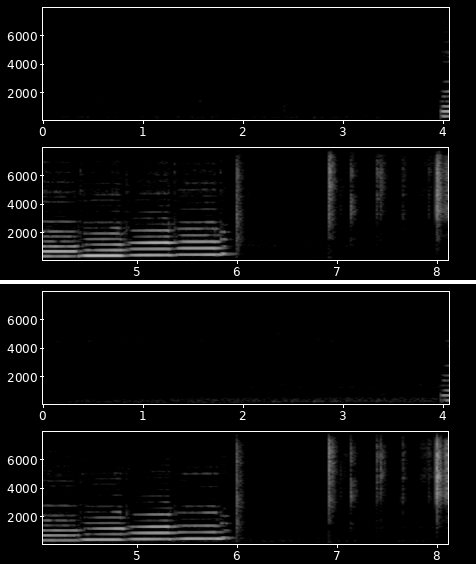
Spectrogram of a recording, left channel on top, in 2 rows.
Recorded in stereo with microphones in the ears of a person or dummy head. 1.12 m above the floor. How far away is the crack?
About 1.1 m.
